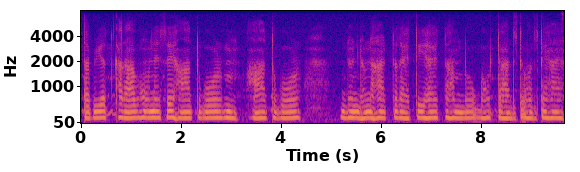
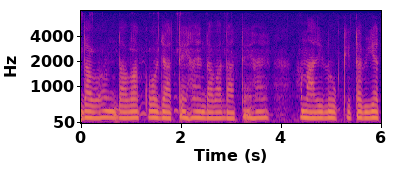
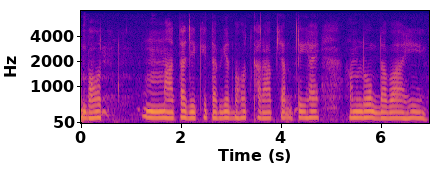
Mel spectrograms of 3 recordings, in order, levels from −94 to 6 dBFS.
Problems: none marked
